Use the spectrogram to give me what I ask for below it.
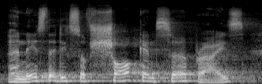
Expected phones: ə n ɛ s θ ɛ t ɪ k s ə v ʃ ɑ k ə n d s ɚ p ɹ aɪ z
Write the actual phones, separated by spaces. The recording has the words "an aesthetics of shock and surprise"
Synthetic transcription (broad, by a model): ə n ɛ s t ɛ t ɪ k s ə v ʃ ɑ k ə n d s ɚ p ɹ aɪ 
